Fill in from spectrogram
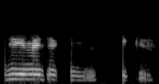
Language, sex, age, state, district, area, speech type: Urdu, female, 18-30, Delhi, Central Delhi, urban, conversation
